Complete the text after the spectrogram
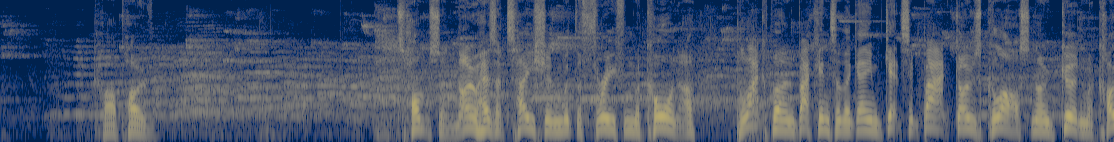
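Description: Sneakers squeak sharply on a hard court floor in a large echoing hall.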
